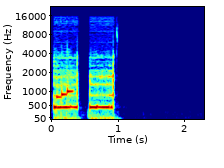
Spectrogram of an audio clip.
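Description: Telephone ringback tone heard as a call is placed: a double ring, two short steady tones in quick succession. It is the British-style cadence used on Nigerian phone lines.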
